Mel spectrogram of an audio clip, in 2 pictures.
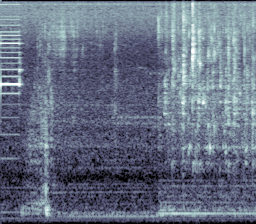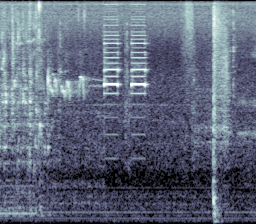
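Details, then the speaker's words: Kalk King wet test, pumps in a water container, pH probe, mixer and float valve connected: short beeps, then each pump hums in turn and the impeller whirrs softly, quiet with no rattle; healthy start-up test sequence, vibration acceptable. "it will go through its test sequence which i think is a buzzer and then it will operate each pump in turn and then it will spin the impeller"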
